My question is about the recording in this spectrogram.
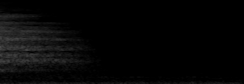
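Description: A woman's breathy sigh, one exhale that fades out within about a second, over a low steady hum.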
